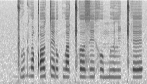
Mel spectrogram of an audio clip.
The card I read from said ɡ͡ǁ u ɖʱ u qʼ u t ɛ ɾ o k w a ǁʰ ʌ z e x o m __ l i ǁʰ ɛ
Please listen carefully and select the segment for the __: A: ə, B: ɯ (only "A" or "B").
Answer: B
